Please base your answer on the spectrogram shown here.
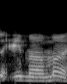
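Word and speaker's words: عمامہ: اس میں شامل تھا، صحیح اس کا تلفظ امامہ ہے عربی میں، تو امامہ بھی تو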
